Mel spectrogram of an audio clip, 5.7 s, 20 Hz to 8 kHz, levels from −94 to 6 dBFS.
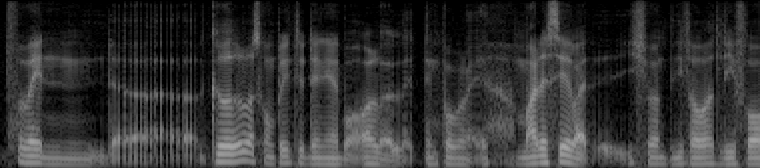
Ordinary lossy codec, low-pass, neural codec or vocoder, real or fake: none; none; codec, 16 kHz, 0.8 kbps, ZipCodec; fake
